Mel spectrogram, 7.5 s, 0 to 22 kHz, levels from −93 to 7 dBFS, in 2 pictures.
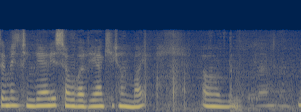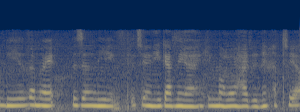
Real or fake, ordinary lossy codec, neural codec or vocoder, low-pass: fake; none; codec, 16 kHz, 0.8 kbps, ZipCodec; 7.2 kHz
